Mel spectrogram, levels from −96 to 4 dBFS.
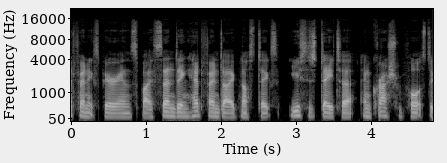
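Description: No technical faults are audible.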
